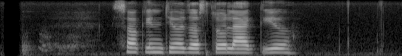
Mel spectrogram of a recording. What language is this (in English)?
Nepali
